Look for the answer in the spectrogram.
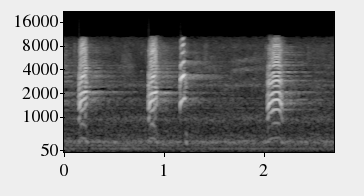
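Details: Eagle pair calling at the nest before changing over incubation duties, filmed by a nest camera at Sydney Olympic Park, Australia, in August 2014: four short, harsh, harmonic squawks, the third briefest, with quiet background hum between them.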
